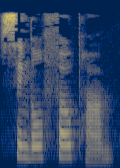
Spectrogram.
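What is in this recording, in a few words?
"Single-Photon", English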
